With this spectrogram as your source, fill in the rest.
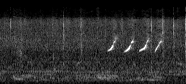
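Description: Pigeons at a wholesale pigeon market give a short run of four rising cooing calls near the end, clear over a steady murmur of market background noise.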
